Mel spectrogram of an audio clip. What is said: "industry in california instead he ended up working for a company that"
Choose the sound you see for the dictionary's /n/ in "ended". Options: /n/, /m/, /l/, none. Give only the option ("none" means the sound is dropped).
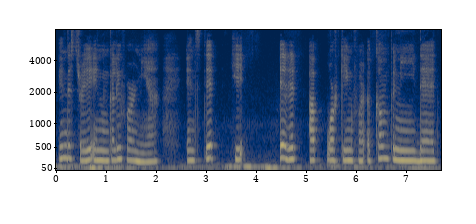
none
